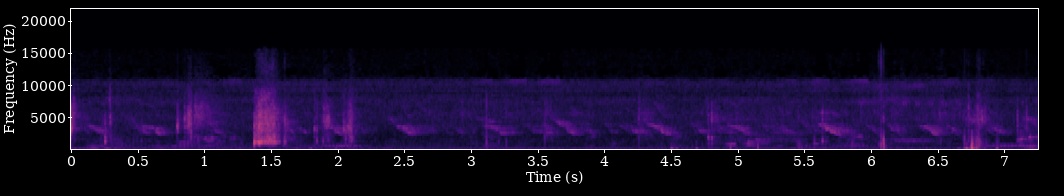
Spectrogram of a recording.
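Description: Birds chirping: a run of short, falling high chirps, several a second, with a few sharp knocks, the loudest about a second and a half in.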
